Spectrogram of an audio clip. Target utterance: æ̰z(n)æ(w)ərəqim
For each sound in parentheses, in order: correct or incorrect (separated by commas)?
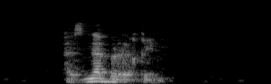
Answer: correct, incorrect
